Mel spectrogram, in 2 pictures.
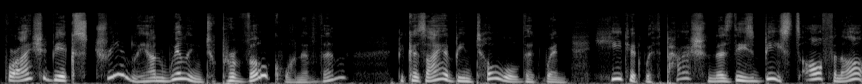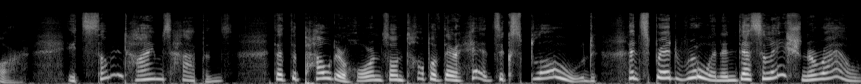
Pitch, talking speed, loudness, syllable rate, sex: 200 Hz, 155 wpm, -21 LUFS, 4.6 syllables/s, male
